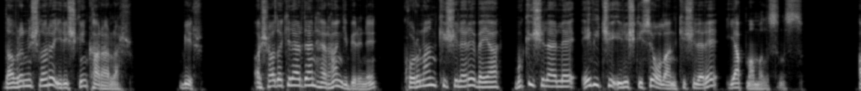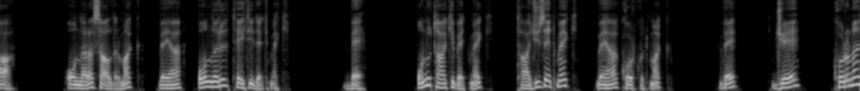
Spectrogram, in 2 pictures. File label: orders about behaviour, turkish; apprehended domestic violence orders accessible guides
